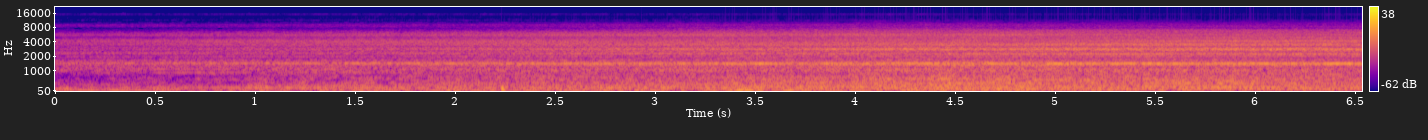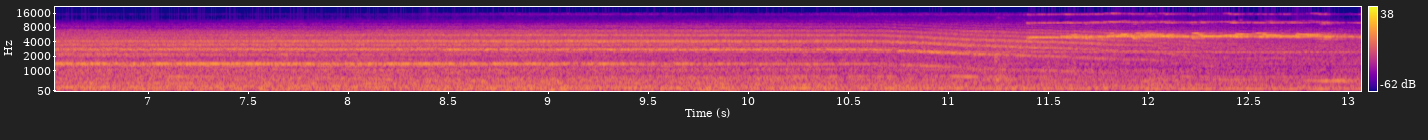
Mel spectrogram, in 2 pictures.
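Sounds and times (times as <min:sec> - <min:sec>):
electric train high whine: 0:00.0 - 0:13.0.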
